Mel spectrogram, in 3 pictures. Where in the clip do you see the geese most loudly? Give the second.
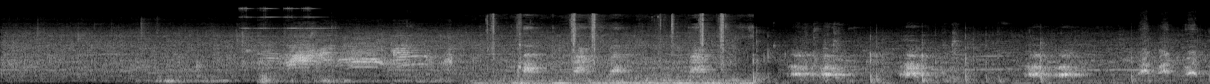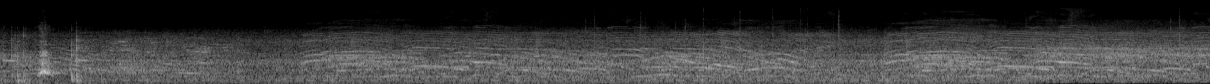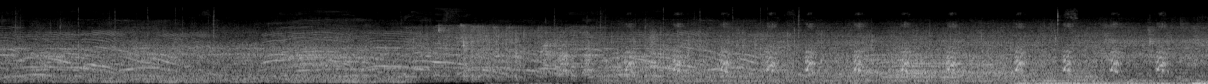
3 s.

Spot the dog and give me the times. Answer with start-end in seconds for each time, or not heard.
4.7-9.7, 10.2-12.7, 30.4-36.2.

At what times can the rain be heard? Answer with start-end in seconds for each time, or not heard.
0.0-36.2.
